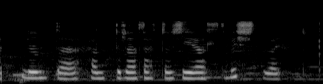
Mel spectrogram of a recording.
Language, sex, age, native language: Icelandic, female, 11, Icelandic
